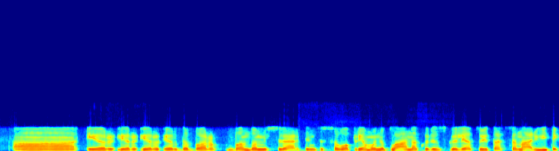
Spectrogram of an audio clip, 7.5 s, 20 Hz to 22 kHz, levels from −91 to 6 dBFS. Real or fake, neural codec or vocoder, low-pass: real; none; 7.2 kHz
